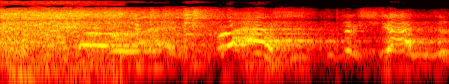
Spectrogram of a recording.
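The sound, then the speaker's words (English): A chandelier, with a man swinging on it, crashes through a window: a loud crash of shattering glass and clattering metal bursts out at once, then breaks into bright tinkling and jangling shards that scatter and fade over about two seconds. “The chandelier and Hubert, they crashed through the window!”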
